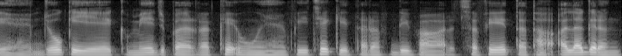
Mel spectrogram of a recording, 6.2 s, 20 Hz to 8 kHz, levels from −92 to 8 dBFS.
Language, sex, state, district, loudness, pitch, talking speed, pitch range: Hindi, male, Chhattisgarh, Kabirdham, -20 LUFS, 105 Hz, 165 wpm, 100-115 Hz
